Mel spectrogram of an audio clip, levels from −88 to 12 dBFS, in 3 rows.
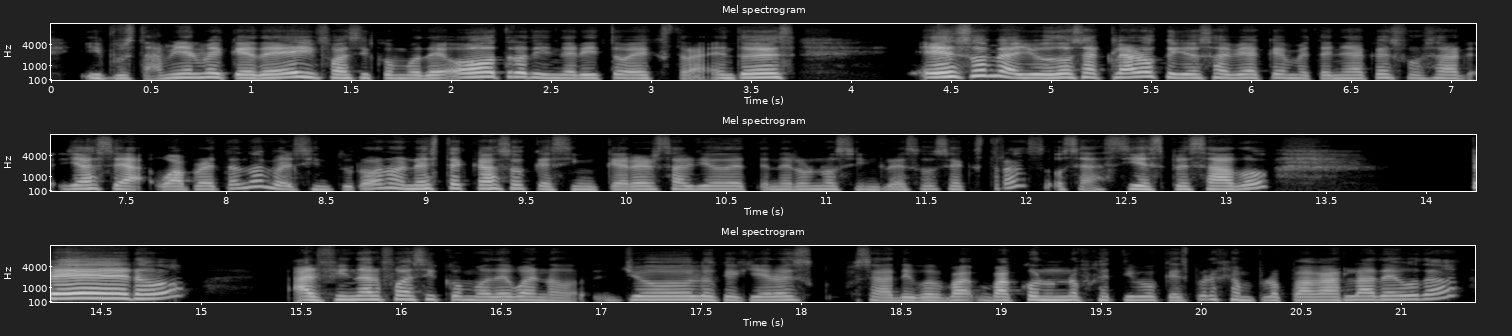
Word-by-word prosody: Y 205 Hz, -, -4 dB
pues 185 Hz, -1 st, -7 dB
también 225 Hz, +8 st, -1 dB
me 255 Hz, -1 st, +3 dB
quedé 220 Hz, +4 st, +4 dB
y 270 Hz, -3 st, +3 dB
fue 220 Hz, 0 st, +1 dB
así 215 Hz, +1 st, -5 dB
como 195 Hz, -2 st, -4 dB
de 200 Hz, +1 st, 0 dB
otro 275 Hz, +1 st, +4 dB
dinerito 210 Hz, -2 st, -2 dB
extra. 200 Hz, -1 st, -4 dB
Entonces 235 Hz, +4 st, +3 dB, 0.7 s
eso 290 Hz, +6 st, +7 dB
me 340 Hz, -, +3 dB
ayudó, 220 Hz, -1 st, +4 dB
o -, -, +1 dB
sea, 260 Hz, 0 st, +1 dB
claro 255 Hz, +5 st, +3 dB
que 240 Hz, -, -1 dB
yo 225 Hz, 0 st, 0 dB
sabía 220 Hz, -1 st, -1 dB
que 225 Hz, +1 st, -5 dB
me 195 Hz, -2 st, -6 dB
tenía 195 Hz, +1 st, -5 dB
que 230 Hz, -, -6 dB
esforzar, 205 Hz, -1 st, -5 dB
ya 225 Hz, +3 st, 0 dB
sea 210 Hz, -4 st, 0 dB
o 185 Hz, -, -6 dB
apretándome 235 Hz, -, -4 dB
el -, -, -7 dB
cinturón, 190 Hz, +7 st, -7 dB
o -, -, 0 dB
en 225 Hz, -, -2 dB
este 245 Hz, +2 st, -2 dB
caso 235 Hz, 0 st, -1 dB
que 195 Hz, -3 st, -7 dB
sin 185 Hz, +1 st, -10 dB
querer 190 Hz, +2 st, -3 dB
salió 200 Hz, -1 st, -5 dB
de 200 Hz, 0 st, -4 dB
tener 185 Hz, 0 st, -9 dB
unos 195 Hz, 0 st, -7 dB
ingresos 180 Hz, +2 st, -11 dB
extras, 270 Hz, -, -11 dB
o -, -, -10 dB
sea, -, -, -9 dB
sí 210 Hz, -, -2 dB
es 195 Hz, -, -3 dB
pesado. 200 Hz, -, -1 dB, 1.0 s
Pero 305 Hz, 0 st, +9 dB, 0.6 s
al 220 Hz, -1 st, +3 dB
final 235 Hz, +4 st, 0 dB
fue 250 Hz, +3 st, -1 dB
así 245 Hz, 0 st, -5 dB
como 220 Hz, -2 st, -5 dB
de, 205 Hz, 0 st, -2 dB
bueno, 190 Hz, -6 st, -5 dB
yo 225 Hz, +3 st, -3 dB
lo 225 Hz, -1 st, -2 dB
que 205 Hz, -2 st, -7 dB
quiero 205 Hz, +2 st, -4 dB
es, 215 Hz, -1 st, -7 dB, 0.2 s
o -, -, -20 dB
sea, 185 Hz, -2 st, -6 dB
digo, 190 Hz, 0 st, -5 dB
va 210 Hz, +1 st, -2 dB
va 205 Hz, 0 st, -1 dB
con 225 Hz, +1 st, -3 dB
un 210 Hz, +1 st, -2 dB
objetivo 210 Hz, -1 st, -7 dB
que 190 Hz, -, -11 dB
es, 190 Hz, -, -11 dB
por 240 Hz, -, -10 dB
ejemplo, 205 Hz, -4 st, -8 dB
pagar 200 Hz, +1 st, -1 dB
la 220 Hz, 0 st, -1 dB
deuda 250 Hz, +7 st, -3 dB
215 Hz, 225 wpm, -21 LUFS, 195-235 Hz, 1.0 s, Pero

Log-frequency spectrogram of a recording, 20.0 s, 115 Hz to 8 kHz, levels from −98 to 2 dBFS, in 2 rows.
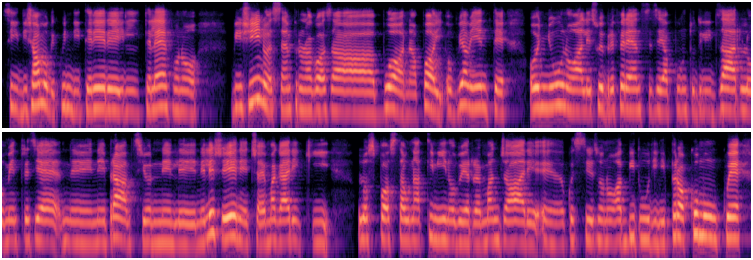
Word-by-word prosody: Sì, 235 Hz, -3 st, -7 dB
diciamo 245 Hz, +4 st, +2 dB
che 185 Hz, -3 st, -10 dB
quindi 225 Hz, -5 st, -6 dB
tenere 215 Hz, +1 st, +3 dB
il 200 Hz, -1 st, -4 dB
telefono 210 Hz, -3 st, 0 dB, 0.4 s
vicino 255 Hz, +5 st, +2 dB
è 205 Hz, -, 0 dB
sempre 215 Hz, +2 st, -4 dB
una 210 Hz, 0 st, -2 dB
cosa 200 Hz, -2 st, +1 dB
buona. 190 Hz, -3 st, 0 dB
Poi 210 Hz, 0 st, +1 dB
ovviamente 225 Hz, -2 st, 0 dB, 0.3 s
ognuno 230 Hz, 0 st, +2 dB
ha 205 Hz, -, +2 dB
le 200 Hz, 0 st, -2 dB
sue 225 Hz, 0 st, +1 dB
preferenze 215 Hz, -1 st, -1 dB
se 205 Hz, 0 st, -3 dB
appunto 205 Hz, +1 st, -7 dB
utilizzarlo 210 Hz, +1 st, 0 dB
mentre 205 Hz, +1 st, -5 dB
si 215 Hz, -, 0 dB
è 200 Hz, -2 st, 0 dB
ne 195 Hz, -2 st, -6 dB
nei 195 Hz, +1 st, -6 dB
pranzi 210 Hz, -2 st, +1 dB
o 200 Hz, -, -3 dB
nelle 190 Hz, -1 st, -4 dB
nelle 210 Hz, +9 st, +2 dB
cene, 225 Hz, -5 st, +6 dB
c'è 185 Hz, -, -2 dB
magari 205 Hz, 0 st, -1 dB
chi 195 Hz, -2 st, -9 dB, 0.3 s
lo 215 Hz, +1 st, 0 dB
sposta 215 Hz, 0 st, +1 dB
un 205 Hz, 0 st, -3 dB
attimino 205 Hz, -1 st, -3 dB
per 190 Hz, -1 st, -2 dB
mangiare. 200 Hz, -1 st, -1 dB
Ehm, 185 Hz, -2 st, -6 dB
queste 210 Hz, 0 st, -3 dB
sono 200 Hz, -1 st, -6 dB
abitudini. 205 Hz, -2 st, -4 dB
Però 225 Hz, 0 st, +3 dB
comunque 230 Hz, -2 st, +5 dB
210 Hz, 145 wpm, -23 LUFS, 195-220 Hz, 0.4 s, cene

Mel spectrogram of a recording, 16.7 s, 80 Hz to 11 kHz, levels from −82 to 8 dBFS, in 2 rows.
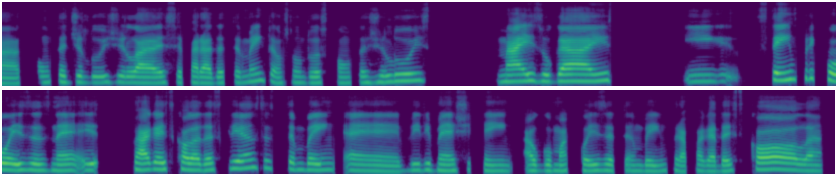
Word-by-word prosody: a -, -, -4 dB, 0.2 s
conta 195 Hz, +2 st, -5 dB
de 195 Hz, +1 st, -4 dB
luz 185 Hz, +1 st, -5 dB
de 195 Hz, 0 st, -5 dB
lá 185 Hz, -1 st, +3 dB
é 180 Hz, -, -1 dB
separada 180 Hz, -1 st, -1 dB
também 205 Hz, +6 st, -4 dB
então 205 Hz, -8 st, -6 dB
são 180 Hz, +1 st, -10 dB
2 180 Hz, 0 st, -4 dB
contas 180 Hz, +1 st, -7 dB
de 195 Hz, -, -4 dB
luz, 230 Hz, +4 st, 0 dB, 0.7 s
mais 220 Hz, +2 st, +4 dB
o 215 Hz, -, +1 dB
gás 225 Hz, +2 st, +5 dB, 0.7 s
e 215 Hz, +1 st, -9 dB, 0.3 s
sempre 280 Hz, +5 st, +3 dB
coisas, 200 Hz, -5 st, +4 dB
né, 190 Hz, 0 st, -1 dB
e -, -, -3 dB, 0.3 s
paga 210 Hz, +1 st, +5 dB
a -, -, +6 dB
escola 215 Hz, -2 st, +3 dB
das 200 Hz, +2 st, -1 dB
crianças 255 Hz, +2 st, -1 dB
também, 210 Hz, -2 st, -1 dB
eh, 175 Hz, -4 st, -2 dB
vira 195 Hz, +2 st, -5 dB
e -, -, -3 dB
mexe 185 Hz, +1 st, -2 dB
tem 180 Hz, -1 st, -5 dB
alguma 180 Hz, 0 st, -2 dB
coisa 185 Hz, 0 st, -1 dB
também 175 Hz, -1 st, -5 dB
pra 180 Hz, -4 st, -2 dB
pagar 170 Hz, -2 st, -1 dB
da 175 Hz, -1 st, +1 dB
escola, 205 Hz, -2 st, +4 dB
195 Hz, 150 wpm, -23 LUFS, 180-220 Hz, 0.7 s, a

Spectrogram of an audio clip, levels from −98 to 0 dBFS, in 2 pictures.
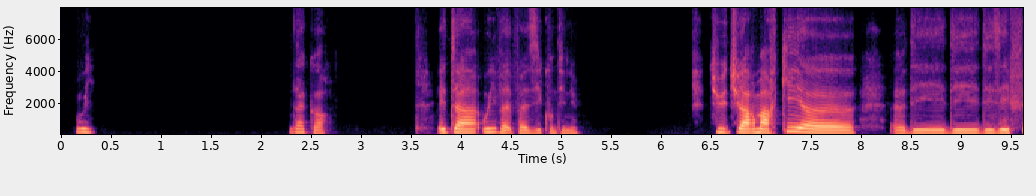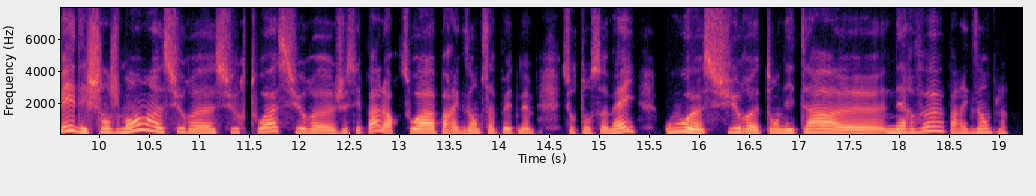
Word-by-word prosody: Oui. 210 Hz, 0 st, -2 dB, 1.9 s
D'accord. 190 Hz, -6 st, -6 dB, 1.1 s
Et 200 Hz, -, +2 dB
tu 220 Hz, -, +3 dB
as 195 Hz, -1 st, +4 dB
oui, 215 Hz, +1 st, +1 dB
vas 185 Hz, -6 st, -1 dB
vas-y 170 Hz, +2 st, -4 dB
continue. 170 Hz, -3 st, -9 dB, 1.3 s
Tu 220 Hz, -2 st, -1 dB
tu 210 Hz, +3 st, +2 dB
as 200 Hz, -, +10 dB
remarqué, 210 Hz, +5 st, +4 dB
heu, 185 Hz, -3 st, +5 dB, 0.4 s
heu, 170 Hz, +1 st, -4 dB
des 175 Hz, -1 st, 0 dB
des 180 Hz, +1 st, 0 dB
des 175 Hz, +2 st, -2 dB
effets, 255 Hz, +11 st, +1 dB
des 215 Hz, -5 st, +1 dB
changements, 225 Hz, -, +1 dB
heu, 240 Hz, -, +2 dB
sur, 220 Hz, -2 st, -6 dB
heu, 190 Hz, -1 st, -1 dB
sur 205 Hz, +2 st, -8 dB
toi 235 Hz, +3 st, 0 dB
sur, 220 Hz, -5 st, -4 dB
heu, 175 Hz, -2 st, -1 dB
je 175 Hz, -, -8 dB
sais 160 Hz, -2 st, -8 dB
pas. 155 Hz, -, -1 dB
Alors, 165 Hz, -, -1 dB
soit, 200 Hz, -2 st, +3 dB
par 175 Hz, -3 st, -3 dB
exemple 180 Hz, +2 st, -3 dB
ça 165 Hz, -, -5 dB
peut 150 Hz, +1 st, -3 dB
être 150 Hz, +1 st, -4 dB
même 150 Hz, -1 st, -5 dB, 0.3 s
sur 165 Hz, -2 st, -11 dB
ton 165 Hz, -, -5 dB
sommeil 195 Hz, -, -1 dB, 0.3 s
ou, 240 Hz, +2 st, +4 dB
heu, 185 Hz, -2 st, +3 dB
sur, 215 Hz, +3 st, -3 dB
heu, 180 Hz, -2 st, +1 dB
ton 185 Hz, 0 st, -4 dB
état, 205 Hz, +2 st, +2 dB
heu, 165 Hz, -2 st, +1 dB
nerveux, 200 Hz, +8 st, -2 dB
par 195 Hz, -4 st, -7 dB
exemple? 195 Hz, 0 st, -6 dB
195 Hz, 160 wpm, -20 LUFS, 175-215 Hz, 1.9 s, as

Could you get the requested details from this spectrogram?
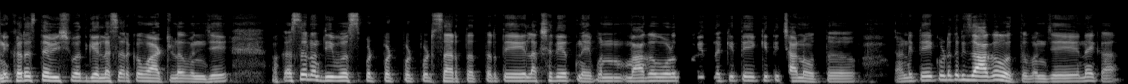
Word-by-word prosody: आणि 160 Hz, -, +4 dB
खरचं 185 Hz, +1 st, +4 dB
त्या 190 Hz, -, +6 dB
विश्वात 170 Hz, 0 st, +3 dB
गेल्यासारखं 160 Hz, +1 st, +1 dB
वाटलं. 145 Hz, -1 st, +1 dB
म्हणजे 135 Hz, +2 st, -1 dB, 0.6 s
कसं 175 Hz, +7 st, +3 dB
ना, 215 Hz, -, +2 dB
दिवस 175 Hz, -1 st, +4 dB
पट-पट, 165 Hz, -1 st, -3 dB
पट-पट 155 Hz, +1 st, -5 dB
सरतात. 145 Hz, -2 st, -1 dB
तर 155 Hz, 0 st, -4 dB
ते 165 Hz, -, +2 dB
लक्षात 165 Hz, +2 st, -2 dB
येत 175 Hz, 0 st, 0 dB
नाही. 140 Hz, -3 st, -1 dB
पण 155 Hz, -, -2 dB, 0.3 s
मागं 155 Hz, +2 st, +1 dB
वळून 165 Hz, 0 st, +2 dB
बघितलं, 345 Hz, -, -9 dB
की 185 Hz, -, -2 dB
ते 180 Hz, -1 st, +1 dB
किती 185 Hz, +1 st, -4 dB
छान 155 Hz, -1 st, +1 dB
होतं 135 Hz, 0 st, -4 dB, 0.5 s
आणि 150 Hz, +3 st, -4 dB
ते 190 Hz, 0 st, +3 dB
कुठेतरी 210 Hz, +2 st, 0 dB
जागं 200 Hz, 0 st, +6 dB
होतं 160 Hz, -8 st, +2 dB
म्हणजे 140 Hz, +1 st, -2 dB
नाही 170 Hz, -1 st, -2 dB
का. 135 Hz, -3 st, -9 dB
160 Hz, 185 wpm, -22 LUFS, 145-175 Hz, 0.6 s, त्या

